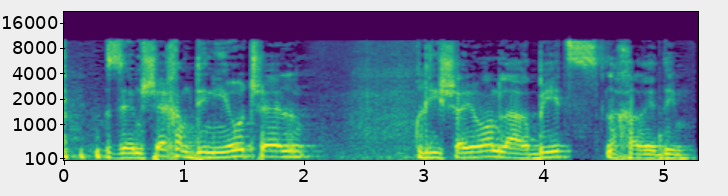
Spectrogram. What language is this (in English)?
Hebrew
